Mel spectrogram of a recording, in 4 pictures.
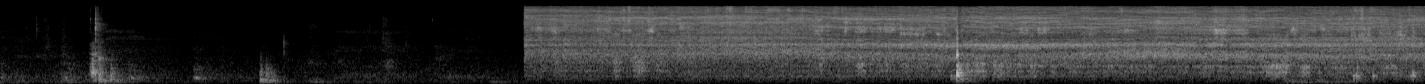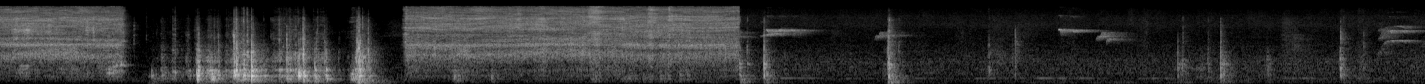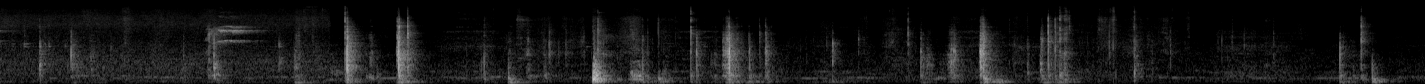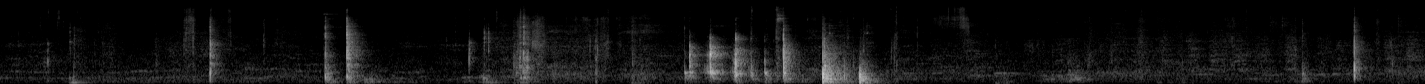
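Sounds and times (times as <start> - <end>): loud pressurised hiss: 5.2 - 15.6, 18.3 - 31.8.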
